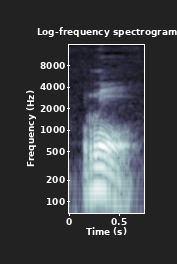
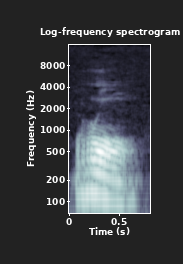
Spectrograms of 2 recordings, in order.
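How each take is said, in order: First: The vowel is said without rounding the lips. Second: The vowel is said with strongly rounded lips. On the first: The speaker calls it right. "Tak perlu muncul bibir. Biasa saja" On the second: The speaker calls it wrong. "huruf tebal ni nak muncul ro"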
